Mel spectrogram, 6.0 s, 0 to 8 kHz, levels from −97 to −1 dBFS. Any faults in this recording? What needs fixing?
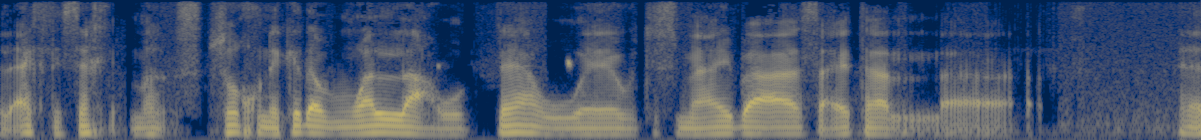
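Speech suppressed in double talk occurs eight times: 0.0–0.72, 0.91–1.19, 1.39–1.82, 2.04–2.48, 2.75–2.91, 3.12–3.4, 3.67–4.72 and 4.96–5.3 s. In each stretch the speech sinks sharply, by up to around 40 dB at its worst, or breaks into fragments before recovering. The likely cause is an echo canceller that, with both ends talking, treated the near talker as loudspeaker echo and attenuated it. To prevent this, tune the canceller's double-talk detection and suppression so near-end speech is held open while the far end speaks.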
